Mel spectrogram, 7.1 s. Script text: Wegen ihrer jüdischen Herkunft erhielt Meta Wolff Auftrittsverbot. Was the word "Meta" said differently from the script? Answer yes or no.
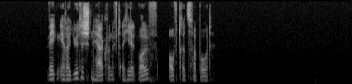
yes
